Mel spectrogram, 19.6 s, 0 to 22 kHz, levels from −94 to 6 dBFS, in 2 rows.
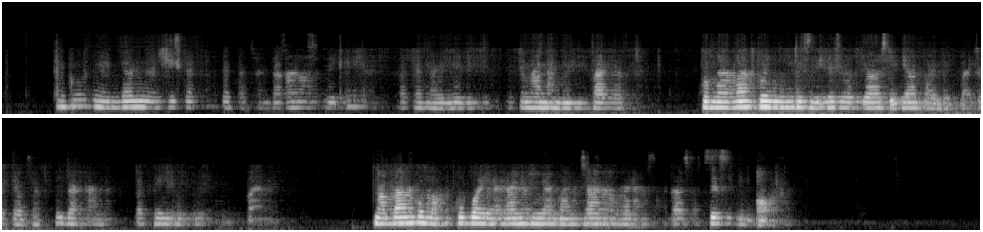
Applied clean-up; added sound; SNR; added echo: neural mask model DeepFilterNet 3.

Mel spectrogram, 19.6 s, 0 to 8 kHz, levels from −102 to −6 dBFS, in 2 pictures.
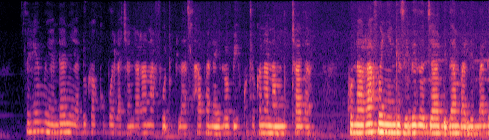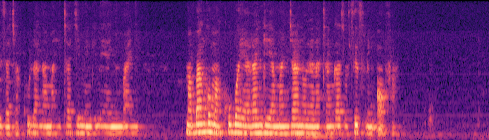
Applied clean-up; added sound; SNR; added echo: none; none; none; none.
